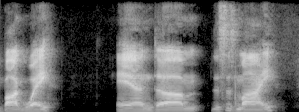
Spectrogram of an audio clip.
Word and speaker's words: Bogue: how you pronounce that it's not Bogue it's actually bogway and um this is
